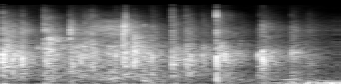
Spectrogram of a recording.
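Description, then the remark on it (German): A crowd applauds steadily, many hands clapping in a dense, continuous wash with a few sharper claps standing out, moderately loud and sustained throughout. “Einmal Applaus noch.”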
